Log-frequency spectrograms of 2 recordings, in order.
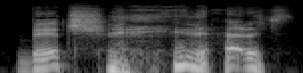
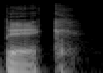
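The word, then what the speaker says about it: Bich: Well, I want to get to the mother, Bitch. that is the most awesome fucking name ever. It's actually pronounced Bick. It's spelled bitch.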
